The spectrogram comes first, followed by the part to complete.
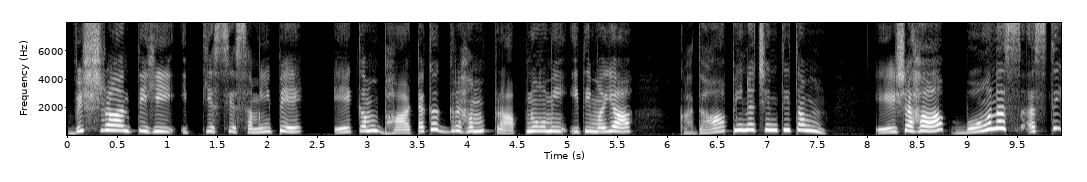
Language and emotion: Sanskrit, surprised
